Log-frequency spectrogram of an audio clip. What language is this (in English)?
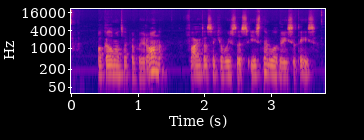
Lithuanian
